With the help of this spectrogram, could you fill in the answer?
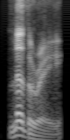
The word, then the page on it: leathery: British English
